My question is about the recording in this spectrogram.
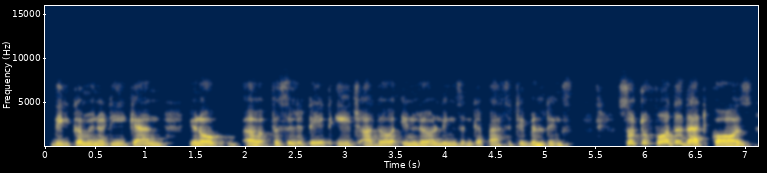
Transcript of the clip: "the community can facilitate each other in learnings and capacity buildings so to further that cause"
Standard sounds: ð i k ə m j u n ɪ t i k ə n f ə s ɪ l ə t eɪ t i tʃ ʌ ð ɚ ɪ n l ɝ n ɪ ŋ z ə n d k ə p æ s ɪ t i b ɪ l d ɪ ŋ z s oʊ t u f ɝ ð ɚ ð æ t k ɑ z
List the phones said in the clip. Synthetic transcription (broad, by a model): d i k ə m j u n ɪ t i k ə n f ə s ɪ l ə t eɪ t i tʃ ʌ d ɚ ɪ n l ɝ n ɪ ŋ z ə n d k ə p æ s ɪ t i b ɪ l d ɪ ŋ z s oʊ t u f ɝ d ɚ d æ t k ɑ z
